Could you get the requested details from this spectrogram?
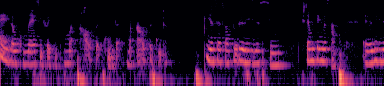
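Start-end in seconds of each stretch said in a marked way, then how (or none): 0.1-3.3 whispered, breathy with awe; hushed awe. Real, not acted. Telling the host about the healing, in an awed whisper. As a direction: whisper it like a secret marvel.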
